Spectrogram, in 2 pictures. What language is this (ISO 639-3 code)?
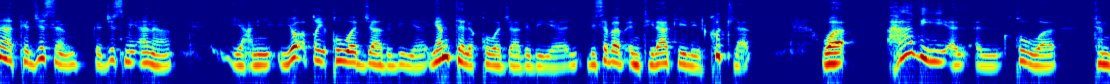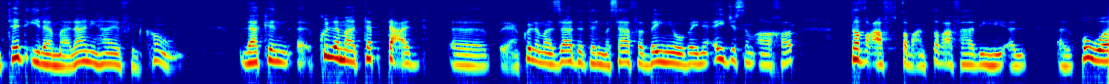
ara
